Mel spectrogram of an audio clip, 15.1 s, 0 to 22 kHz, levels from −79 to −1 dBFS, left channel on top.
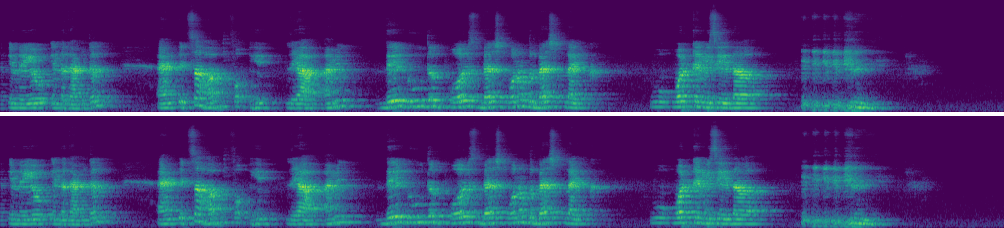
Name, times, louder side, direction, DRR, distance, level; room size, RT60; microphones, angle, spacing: voice 1, 0.1-1.5 1.8-3.9 4.3-5.2 5.6-8.9 9.8-11.4 12.0-13.1, left 1 dB, 25° left, -9 dB, 2.0 m, -22 dB
12.0 x 4.5 x 3.8 m, 0.95 s
head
